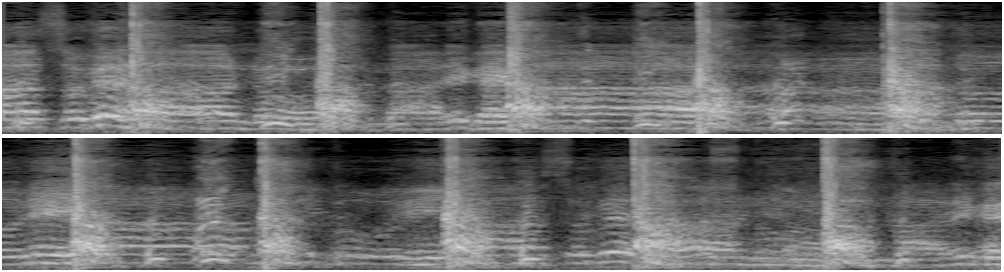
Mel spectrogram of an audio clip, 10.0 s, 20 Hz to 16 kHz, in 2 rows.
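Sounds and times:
men chanting in unison: 0:00.0 - 0:09.9
hands slapping chests: 0:00.6 - 0:01.9, 0:02.5 - 0:03.8, 0:04.4 - 0:06.6, 0:07.2 - 0:08.5, 0:09.1 - 0:09.4.

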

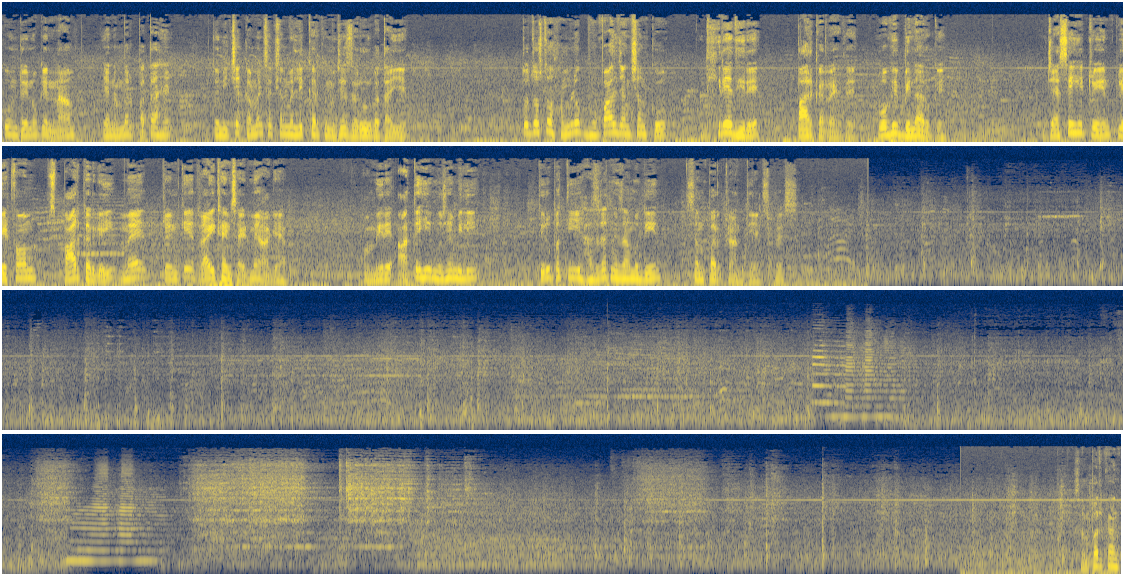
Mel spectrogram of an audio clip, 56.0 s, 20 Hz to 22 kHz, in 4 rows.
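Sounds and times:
passing train rush and clatter: 0:00.0 - 0:56.0
train wheels rumbling on rails: 0:49.3 - 0:56.0.

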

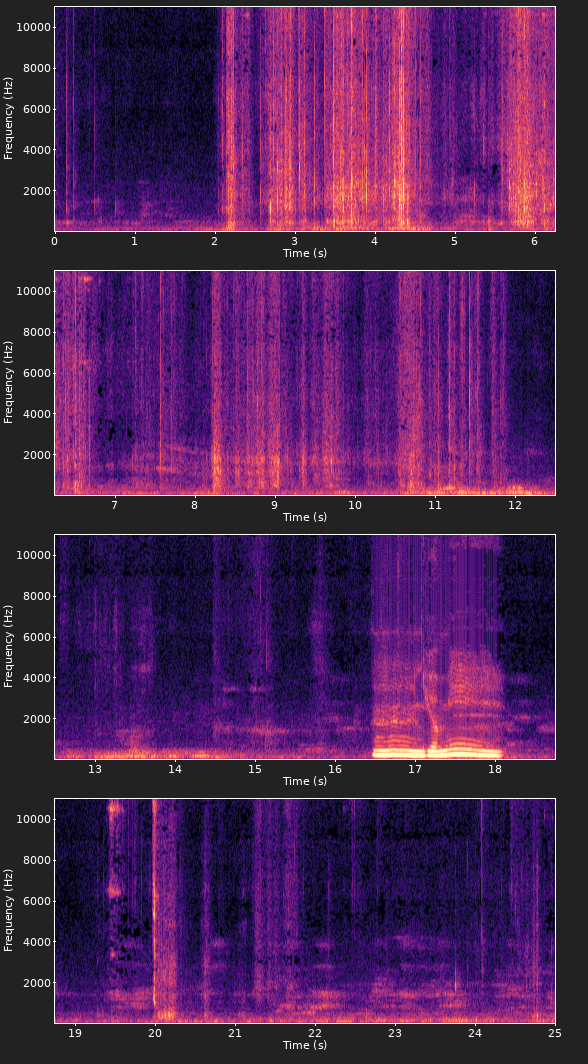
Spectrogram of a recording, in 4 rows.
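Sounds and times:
snack packet crinkling: 0:02.0 - 0:11.9.

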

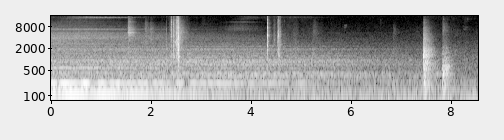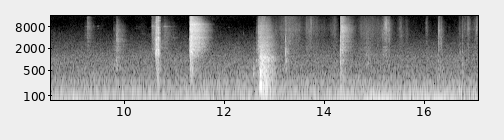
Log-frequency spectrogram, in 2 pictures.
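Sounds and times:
background music: 0:00.0 - 0:07.8.

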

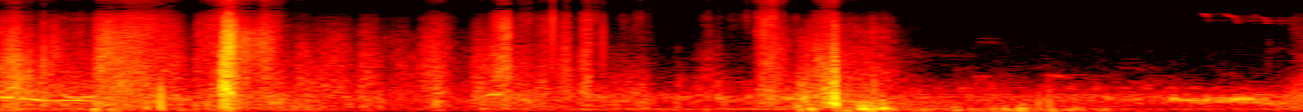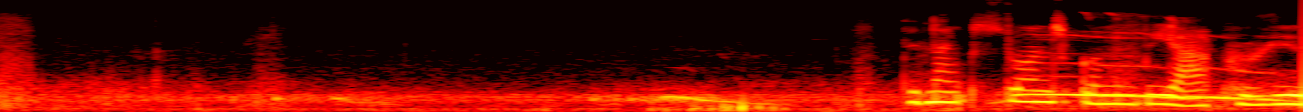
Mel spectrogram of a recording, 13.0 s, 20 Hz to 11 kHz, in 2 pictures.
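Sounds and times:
dove cooing: 0:00.0 - 0:01.0, 0:04.9 - 0:06.8, 0:07.4 - 0:10.7, 0:11.6 - 0:13.0.

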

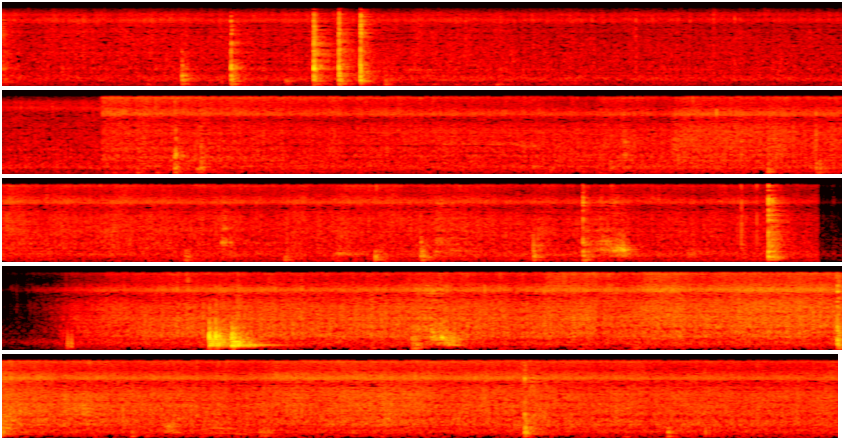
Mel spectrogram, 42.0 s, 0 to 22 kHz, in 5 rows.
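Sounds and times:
food sizzling in a wok: 0:00.0 - 0:41.9
metal spatula scraping a pan: 0:17.8 - 0:23.4, 0:29.1 - 0:30.0.

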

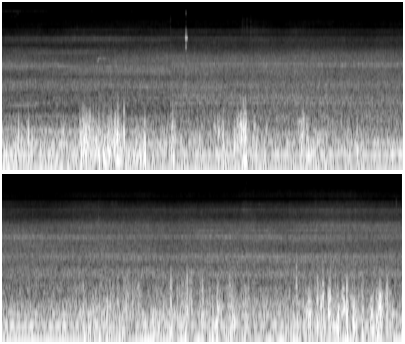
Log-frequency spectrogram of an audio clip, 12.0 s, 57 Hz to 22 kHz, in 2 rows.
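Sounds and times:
diesel engine running at low revs: 0:00.0 - 0:12.0
wind buffeting microphone: 0:07.1 - 0:12.0.

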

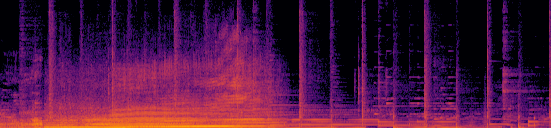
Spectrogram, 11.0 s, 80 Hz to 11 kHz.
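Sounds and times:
low road rumble: 0:00.7 - 0:06.7
car engine revving: 0:00.8 - 0:06.1.

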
